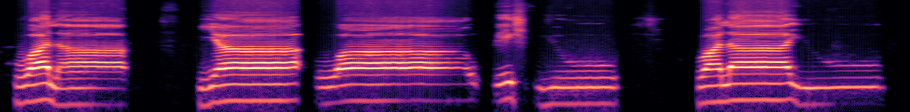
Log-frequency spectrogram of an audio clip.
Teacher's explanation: یا کو بھی ہم ایک الف تک کھینچ کر پڑھیں گے، لام پہ الف مدہ ہو رہا ہے اور یا پہ واو مدہ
